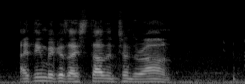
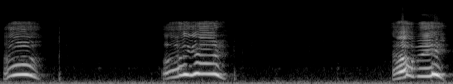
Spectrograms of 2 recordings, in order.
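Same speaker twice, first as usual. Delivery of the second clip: very high, loud shrieks of fright; terrified scream; 9 dB louder, slower than usual. Real, not acted. Player jump-scared in a horror game, terrified scream. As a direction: scream for help, high and full out.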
